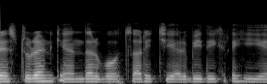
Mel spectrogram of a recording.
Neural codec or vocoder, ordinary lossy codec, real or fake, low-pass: none; none; real; 7.2 kHz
